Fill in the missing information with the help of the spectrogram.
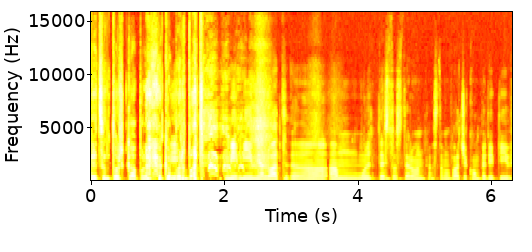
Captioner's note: laughter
